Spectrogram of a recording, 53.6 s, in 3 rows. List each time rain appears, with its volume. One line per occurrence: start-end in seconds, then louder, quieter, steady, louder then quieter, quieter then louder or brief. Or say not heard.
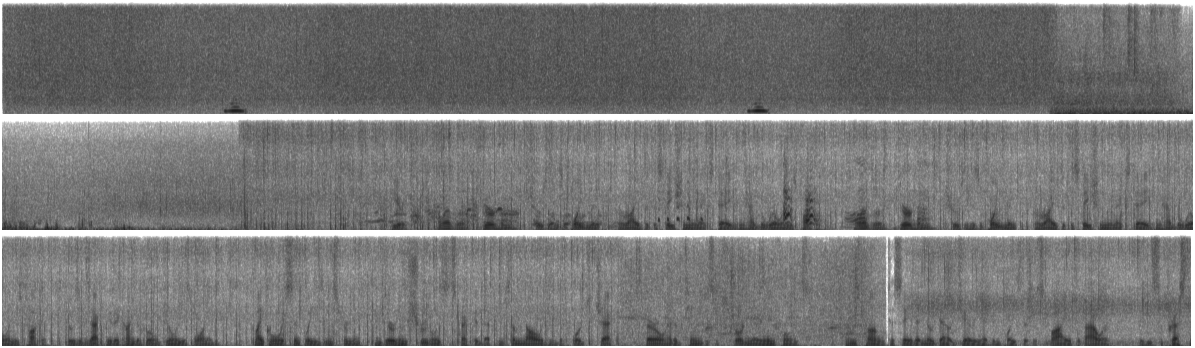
0.0-53.5 quieter.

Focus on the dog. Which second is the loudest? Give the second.
30 s.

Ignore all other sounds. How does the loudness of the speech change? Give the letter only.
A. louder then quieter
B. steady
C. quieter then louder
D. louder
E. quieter
B.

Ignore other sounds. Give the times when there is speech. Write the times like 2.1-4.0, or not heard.
23.6-53.5.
